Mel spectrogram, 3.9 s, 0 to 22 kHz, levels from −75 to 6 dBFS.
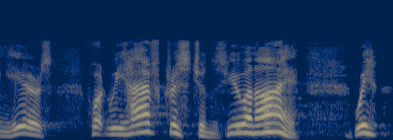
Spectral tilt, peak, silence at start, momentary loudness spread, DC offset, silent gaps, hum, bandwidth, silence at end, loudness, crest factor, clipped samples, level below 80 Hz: -5 dB/octave; -4 dBFS; 0 s; 18 LU; under 0.1%; none; none; 7.2 kHz; 0.15 s; -25 LUFS; 22 dB; under 0.1%; -74 dBFS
